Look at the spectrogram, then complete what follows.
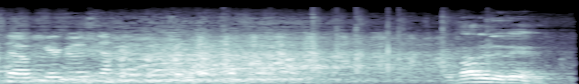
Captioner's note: audience laughs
